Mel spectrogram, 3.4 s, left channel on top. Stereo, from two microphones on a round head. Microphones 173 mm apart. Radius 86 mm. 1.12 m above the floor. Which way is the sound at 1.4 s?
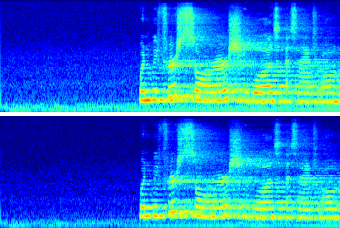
80° left.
